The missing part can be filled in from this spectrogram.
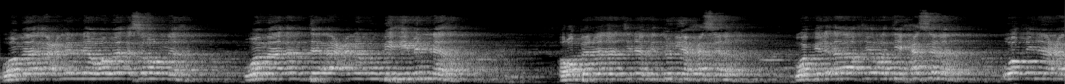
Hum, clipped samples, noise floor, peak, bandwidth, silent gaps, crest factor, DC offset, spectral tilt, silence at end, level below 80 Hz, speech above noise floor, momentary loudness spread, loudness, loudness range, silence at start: none; under 0.1%; -38 dBFS; -2 dBFS; 11.5 kHz; none; 16 dB; under 0.1%; -3.5 dB/octave; 0 s; -74 dBFS; 21 dB; 12 LU; -18 LUFS; 1 LU; 0 s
